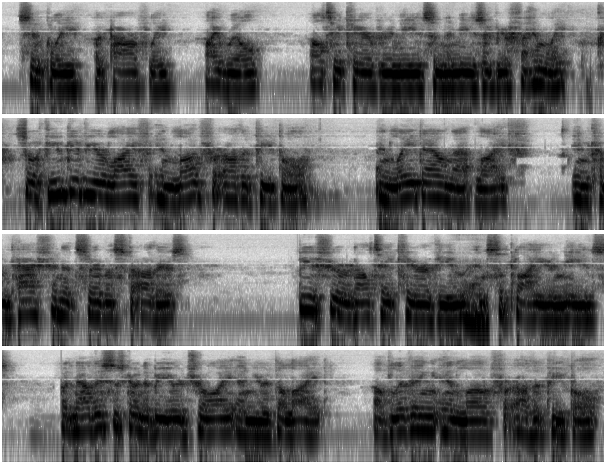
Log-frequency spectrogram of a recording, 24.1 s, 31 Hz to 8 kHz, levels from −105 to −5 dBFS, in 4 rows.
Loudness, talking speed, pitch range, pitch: -9 LUFS, 170 wpm, 120-145 Hz, 130 Hz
